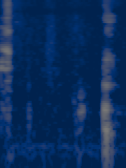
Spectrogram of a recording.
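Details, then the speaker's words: Pug lying close by, snoring: brief snorting, grunting bursts from a small flat-faced dog resting in a quiet room. "oh and also my pug is really close to me and he's snoring so you might hear that and I just don't have the heart to like push them away"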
